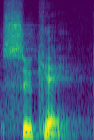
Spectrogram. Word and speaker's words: psuche: This word, not sure if you realize it or not, but this word in the New Testament is pronounced psuche. Psuche. If you saw it, you would understand why it is the root of the word psyche. P-S-U-C-H-E is the psuche.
